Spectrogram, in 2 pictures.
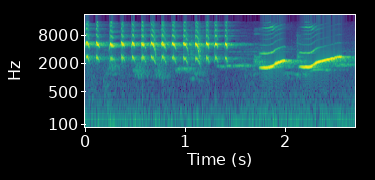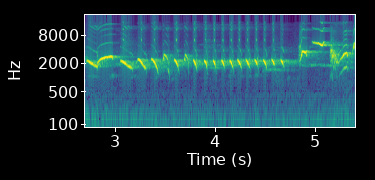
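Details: White-rumped shama singing to provoke other shamas: a rapid trill of high repeated notes, then loud sliding whistles, then a long fast series of repeated sharp notes before a final burst.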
